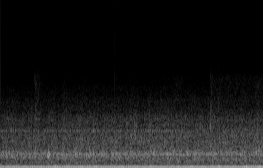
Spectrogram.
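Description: A heavy diesel engine idles steadily, a constant low rumble with a throbbing drone and no pauses, from a dump truck at a road work site.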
